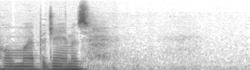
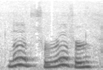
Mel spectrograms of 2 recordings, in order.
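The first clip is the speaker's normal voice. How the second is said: mock high; 11 semitones higher than usual. Playful high echo.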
